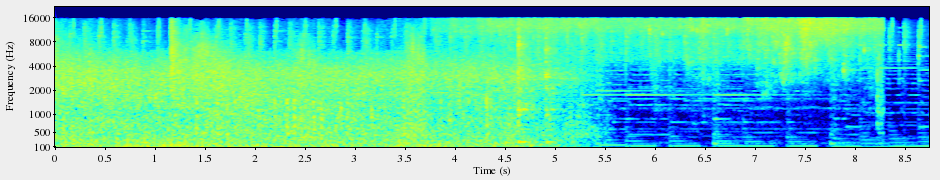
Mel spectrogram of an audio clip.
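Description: Baking soda and vinegar reaction fizzing and foaming out of a plastic bottle, a loud rushing hiss that fades away about five seconds in, over background music that is left on its own after that.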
